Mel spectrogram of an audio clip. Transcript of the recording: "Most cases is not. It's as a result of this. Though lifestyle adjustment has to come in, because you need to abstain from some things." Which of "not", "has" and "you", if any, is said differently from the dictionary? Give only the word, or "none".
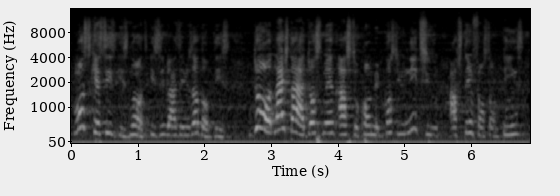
has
